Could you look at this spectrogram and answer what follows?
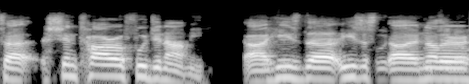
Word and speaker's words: Shintaro Fujinami: Can you pronounce this name? Because I can't. Oh yeah, it's Shintaro Fujinami. Fuji. He's Fuji. No another what? Fujinami.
